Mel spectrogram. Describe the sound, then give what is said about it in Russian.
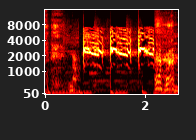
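Three loud, shrill squawks from eagles flying around come in quick succession, each a harsh, drawn-out cry separated by brief gaps, with a low murmur of voices and background noise at the start and end. “Еще орлы тут летают эти.”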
